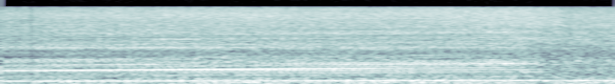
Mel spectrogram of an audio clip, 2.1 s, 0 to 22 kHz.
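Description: A Suzuki GSX-S1000 motorcycle engine holding a steady, droning rev with a deep airbox roar, loud and close, continuous throughout with no speech.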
